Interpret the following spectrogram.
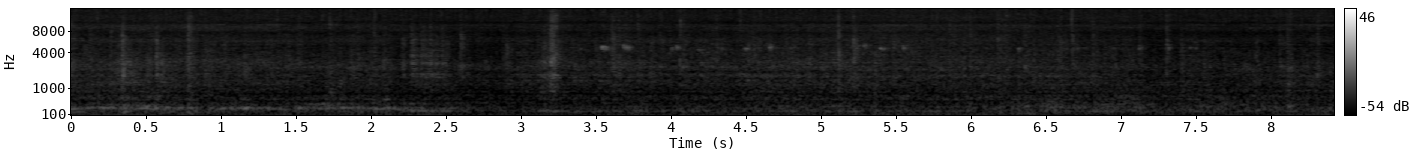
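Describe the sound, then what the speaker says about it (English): Local goods train on a model railway rolling through a layout past a war camp, a faint steady rumbling clatter of small wheels on track, continuous and fairly distant. "You can see the local goods train going through and past the war camp."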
